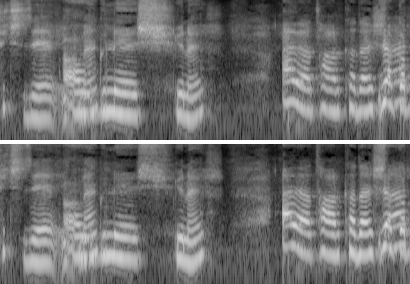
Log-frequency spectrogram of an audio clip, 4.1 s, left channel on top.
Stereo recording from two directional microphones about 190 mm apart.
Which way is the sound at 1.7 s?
45° right (ahead or behind).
